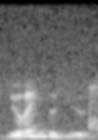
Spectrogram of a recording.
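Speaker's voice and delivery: ordinary talk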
